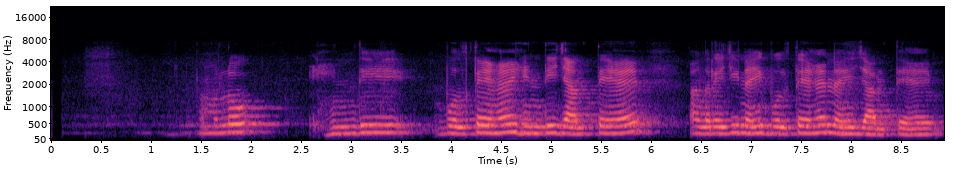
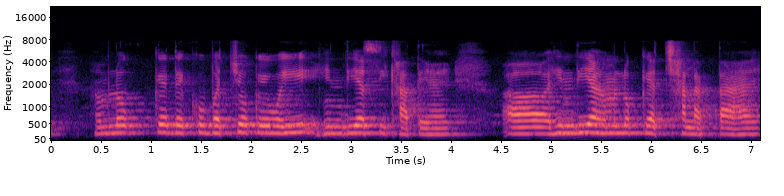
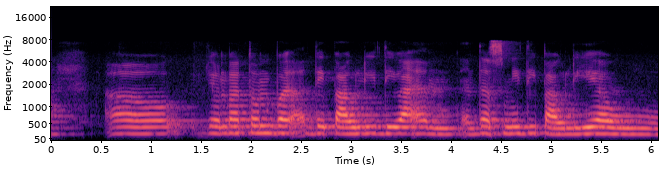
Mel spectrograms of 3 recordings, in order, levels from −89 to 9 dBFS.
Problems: constant background noise, background conversations at intervals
